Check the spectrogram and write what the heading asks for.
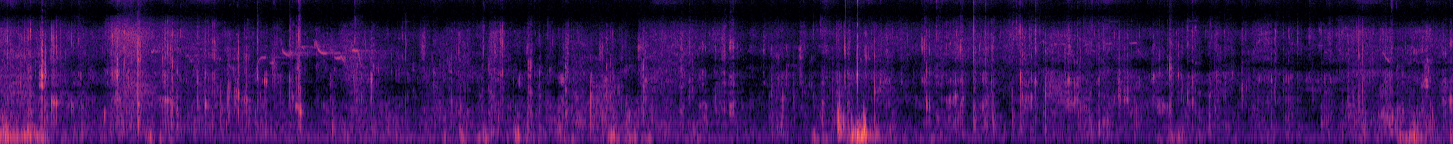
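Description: Dogs eating raw wild boar meat and bones, with many short cracks and clicks of chewing. A loud low thump about eight and a half seconds in.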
